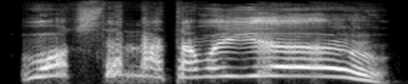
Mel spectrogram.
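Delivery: high, loud, slow screech. Acted. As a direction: screech at the boy from above. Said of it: "Aunt Spiker screeched".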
